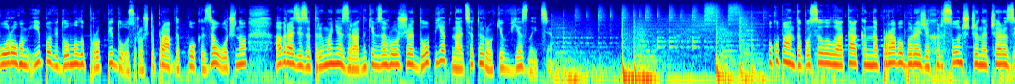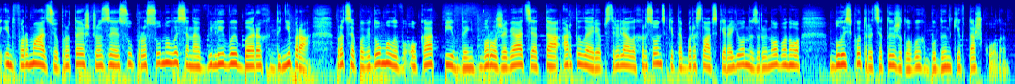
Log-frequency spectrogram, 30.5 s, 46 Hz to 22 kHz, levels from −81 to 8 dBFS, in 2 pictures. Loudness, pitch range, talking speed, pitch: -17 LUFS, 165-210 Hz, 110 wpm, 190 Hz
